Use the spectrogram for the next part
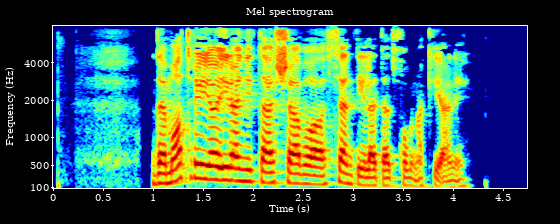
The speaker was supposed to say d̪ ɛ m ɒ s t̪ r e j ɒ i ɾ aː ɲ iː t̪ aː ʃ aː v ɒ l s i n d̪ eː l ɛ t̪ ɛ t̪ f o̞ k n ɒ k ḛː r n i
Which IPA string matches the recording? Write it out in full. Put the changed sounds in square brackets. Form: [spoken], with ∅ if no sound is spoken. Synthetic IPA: d̪ ɛ m ɒ [∅] t̪ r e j ɒ i ɾ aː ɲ iː t̪ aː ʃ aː v ɒ l s [ɛ] n [t̪] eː l ɛ t̪ ɛ t̪ f o̞ [ɡ] n ɒ k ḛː [l] n i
